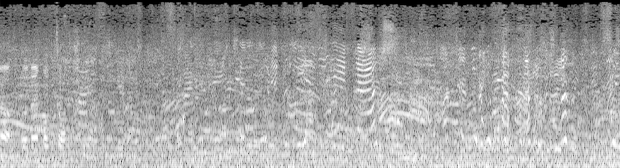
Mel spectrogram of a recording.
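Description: A large crowd of adults and children chatters outdoors.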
